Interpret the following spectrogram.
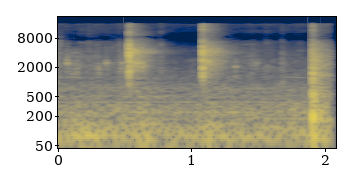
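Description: Three sharp plastic clicks as the parts of a transforming toy robot are snapped and posed by hand, the first two with a short scrape and the last near the end.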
